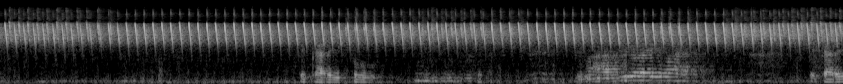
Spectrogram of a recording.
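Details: Hill prinia in the 'roll tembak' song style, from East Java: a fast run of sharp, high chirps, about four a second, held steadily throughout, while a man talks over it midway and again near the end.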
